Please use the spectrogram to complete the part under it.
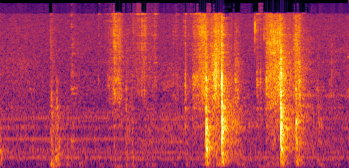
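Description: A knife chops a quarter of an onion on a cutting board, giving a few sharp, close thuds spaced apart, a pair near the end, with no talking.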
